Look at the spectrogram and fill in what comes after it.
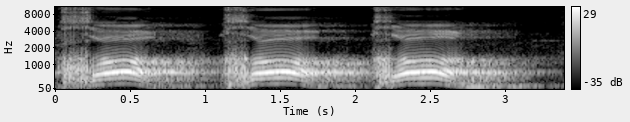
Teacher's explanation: lidah bagian belakang naik ke langit-langit atau disebut istilla sedang ujung lidah bagian depan tetap merendah infitah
